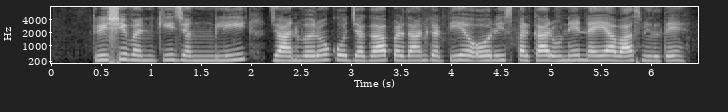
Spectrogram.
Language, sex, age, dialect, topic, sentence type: Hindi, female, 18-24, Garhwali, agriculture, statement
